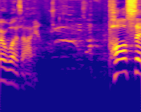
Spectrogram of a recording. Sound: congregants laughs

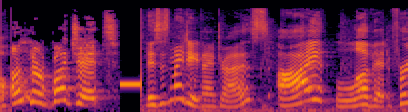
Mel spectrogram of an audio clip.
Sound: none

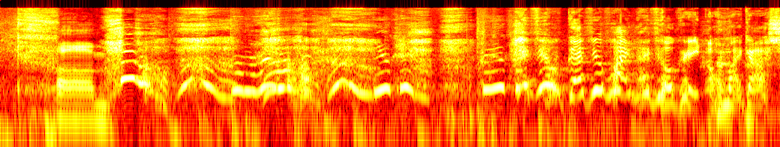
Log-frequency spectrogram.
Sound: heavy breathing

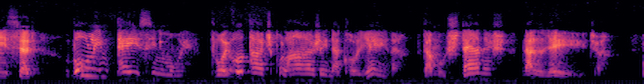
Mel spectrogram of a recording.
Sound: speaking Croatian

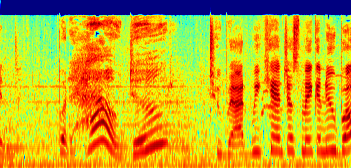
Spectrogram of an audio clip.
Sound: none

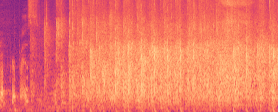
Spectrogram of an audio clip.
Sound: audience applauds

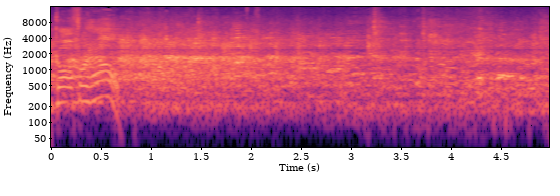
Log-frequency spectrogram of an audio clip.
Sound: audience laughs

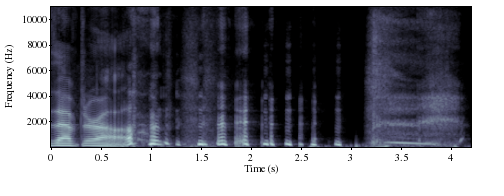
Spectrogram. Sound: laughing

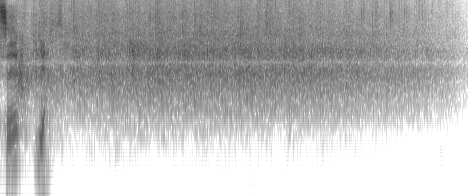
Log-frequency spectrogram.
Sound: audience applauds

